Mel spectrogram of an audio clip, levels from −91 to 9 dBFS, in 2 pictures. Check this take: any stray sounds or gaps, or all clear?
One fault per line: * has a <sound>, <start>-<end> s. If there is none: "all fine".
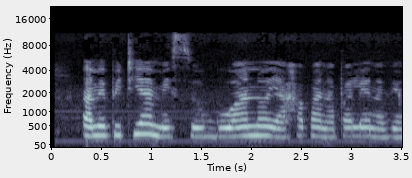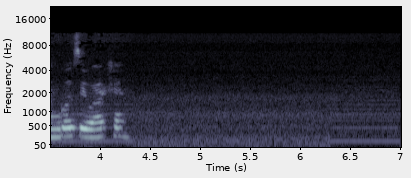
all fine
